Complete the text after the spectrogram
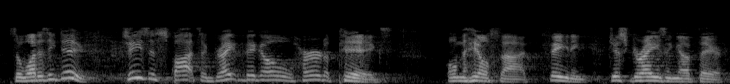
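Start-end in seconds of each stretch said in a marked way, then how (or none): none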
